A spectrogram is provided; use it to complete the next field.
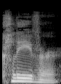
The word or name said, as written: cleaver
